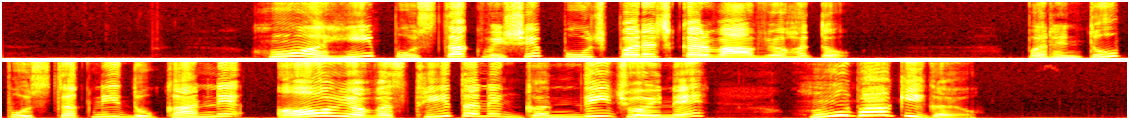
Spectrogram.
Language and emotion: Gujarati, disgusted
